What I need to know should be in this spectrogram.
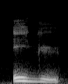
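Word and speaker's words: aiguë: discover two examples and the first one is igu okay and then the feminine form will be igu so phonetically it is exactly the same thing okay but then you should put this tra here on the top of your U and then remember to put this uh at the end okay but then you don't pronounce anything because it is exactly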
